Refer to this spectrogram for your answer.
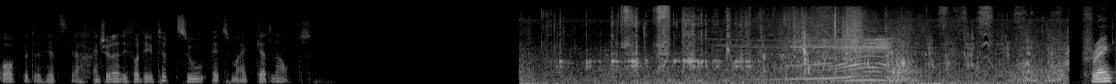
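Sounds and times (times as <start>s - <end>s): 
speech: 0.0s - 3.2s, 10.9s - 11.1s
cow mooing: 6.9s - 10.4s.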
